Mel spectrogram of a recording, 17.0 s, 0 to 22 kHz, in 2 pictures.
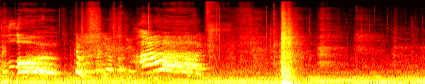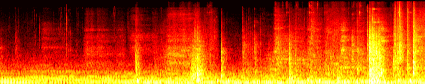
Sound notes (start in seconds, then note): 0.1 Belle shouting; 2.8 Belle screaming; 5.5 door thudding; 6.1 Lucy panting; 6.3 tense music continues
